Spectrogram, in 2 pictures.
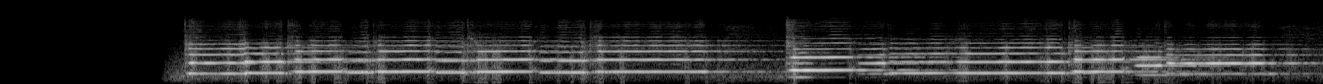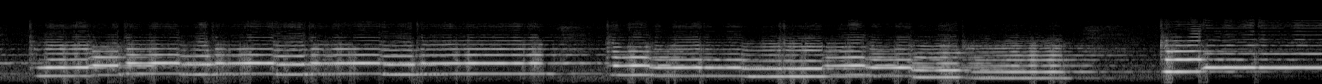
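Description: Concert flute playing a slow melody, starting about two seconds in. It moves in phrases of five or six seconds, with brief breaths between them, and the fourth phrase steps down low before the next begins.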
